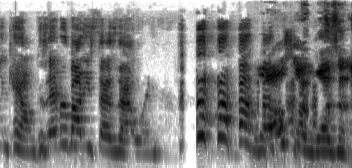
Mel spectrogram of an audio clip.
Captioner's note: laugh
